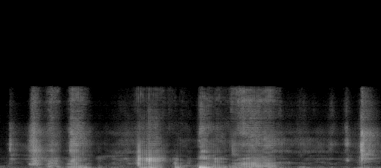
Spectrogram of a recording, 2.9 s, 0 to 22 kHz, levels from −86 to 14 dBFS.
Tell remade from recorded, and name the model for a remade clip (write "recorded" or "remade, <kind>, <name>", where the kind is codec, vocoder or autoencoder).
remade, vocoder, Vocos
